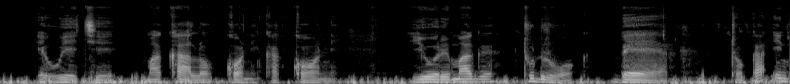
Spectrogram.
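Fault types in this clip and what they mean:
Nothing in the speech stood out as a fault on listening.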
